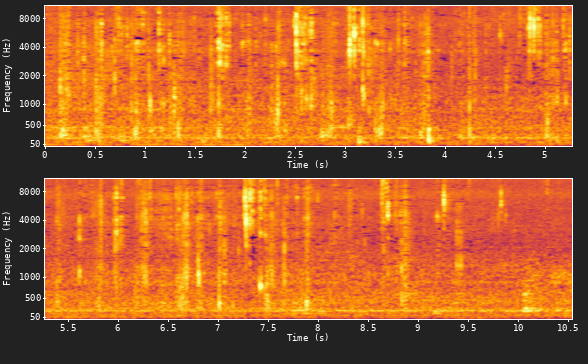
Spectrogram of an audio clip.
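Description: Close-miked chewing of raw shrimp with sauce and fish roe, heard as many irregular sharp clicks and crunches.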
